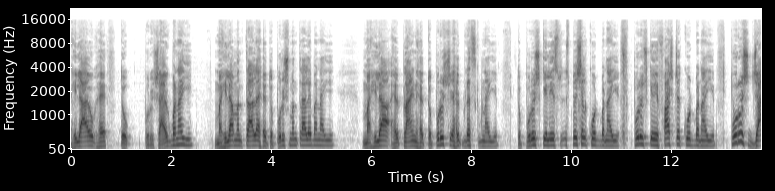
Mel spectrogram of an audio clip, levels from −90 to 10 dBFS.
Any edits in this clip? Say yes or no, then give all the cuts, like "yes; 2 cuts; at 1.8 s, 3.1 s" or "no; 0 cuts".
no; 0 cuts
